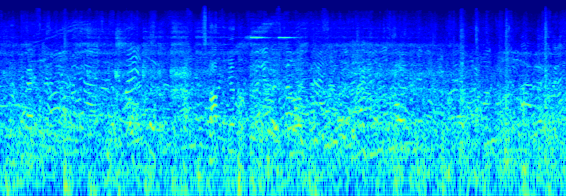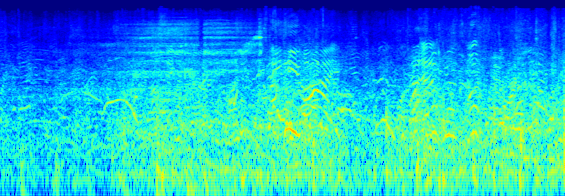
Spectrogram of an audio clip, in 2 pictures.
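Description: A group of young women shout a chant in unison.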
